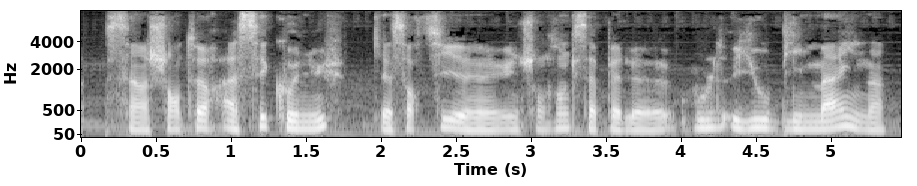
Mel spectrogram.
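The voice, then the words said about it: Heavily accented English pronunciation. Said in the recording (French): “j'ai un accent de merde, je le sais”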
